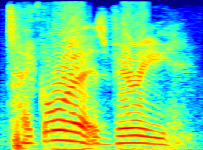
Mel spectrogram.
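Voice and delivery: put-on slow, deliberate, lightly Terran-accented councilman. Councilman to visitors about their missing friends, light Terran accent. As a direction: speak slowly with a slight invented Terran accent. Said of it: "he has a strong Terran accent".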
